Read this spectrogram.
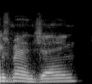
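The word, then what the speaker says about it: Ousmane Dieng: Am I saying that right? – Usman Dieng. – Dieng? Yeah, okay, Dieng.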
